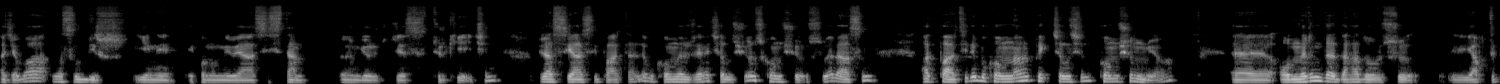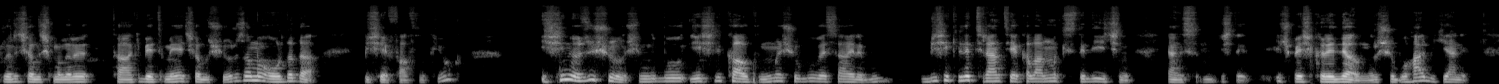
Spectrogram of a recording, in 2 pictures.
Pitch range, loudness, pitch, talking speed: 110-145 Hz, -26 LUFS, 125 Hz, 140 wpm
